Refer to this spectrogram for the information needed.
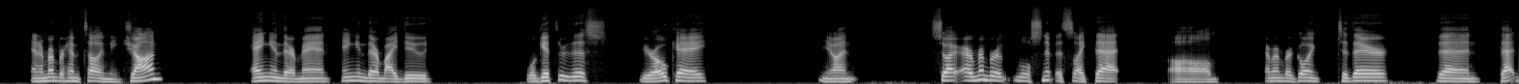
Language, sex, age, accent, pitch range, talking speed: English, male, 40-59, American, 125-160 Hz, 160 wpm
